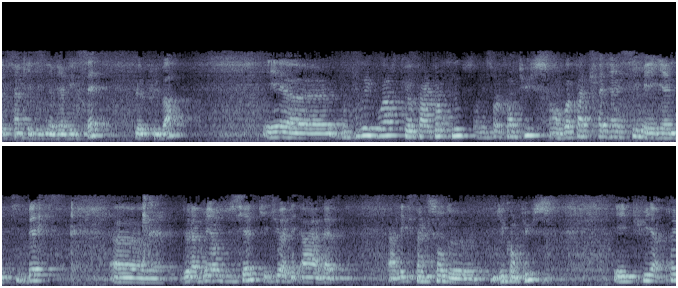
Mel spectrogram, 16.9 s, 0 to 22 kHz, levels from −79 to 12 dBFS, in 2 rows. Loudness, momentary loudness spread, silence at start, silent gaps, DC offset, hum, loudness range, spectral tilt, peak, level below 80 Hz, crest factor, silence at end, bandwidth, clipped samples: -14 LUFS; 10 LU; 0 s; none; under 0.1%; none; 2 LU; -4.5 dB/octave; 0 dBFS; -50 dBFS; 14 dB; 0 s; 5.4 kHz; under 0.1%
